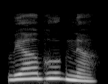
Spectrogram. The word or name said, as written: ವ್ಯಾಭುಗ್ನ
